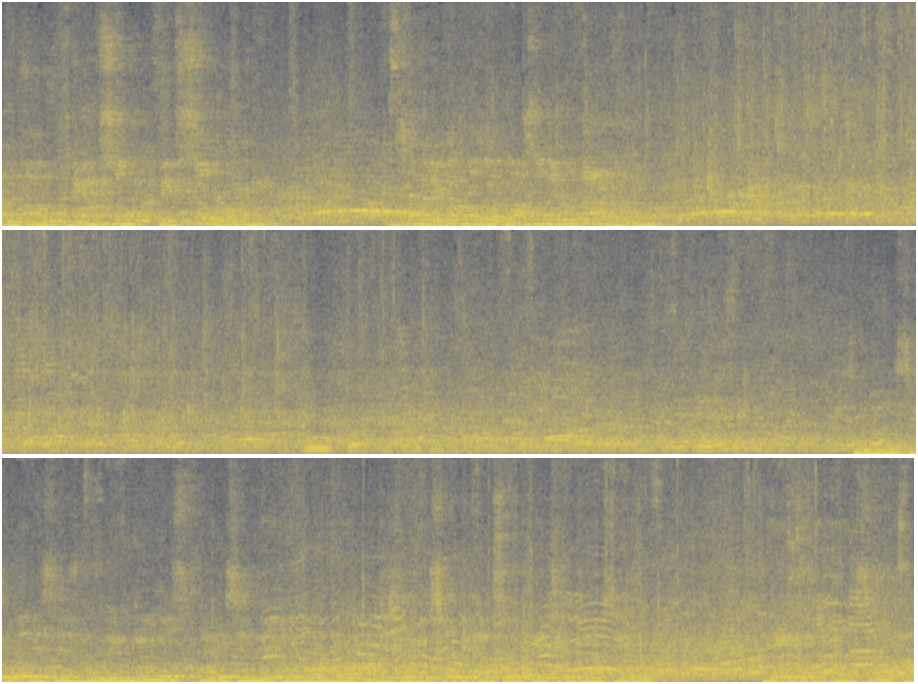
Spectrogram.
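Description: A man talks loudly close by.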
